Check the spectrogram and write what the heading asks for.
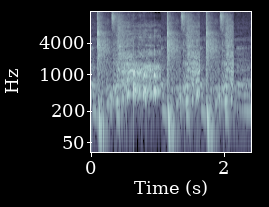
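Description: A hand slapping a man's face, about four quick slaps in two seconds, each with a short low thump that drops in pitch.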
